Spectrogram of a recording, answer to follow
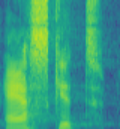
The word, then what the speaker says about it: Asket: it's called it's a ask it rhymes with basket brand t-shirt it was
